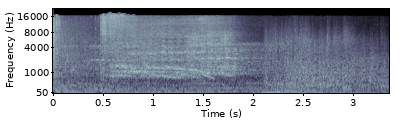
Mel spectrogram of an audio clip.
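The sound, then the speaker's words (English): A loud, booming crash of thunder rolls on for several seconds, deep and rumbling with a dense low-end roar, heavy, with no voices. “Before he could go on, the booming crash of thunder filled the air.”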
